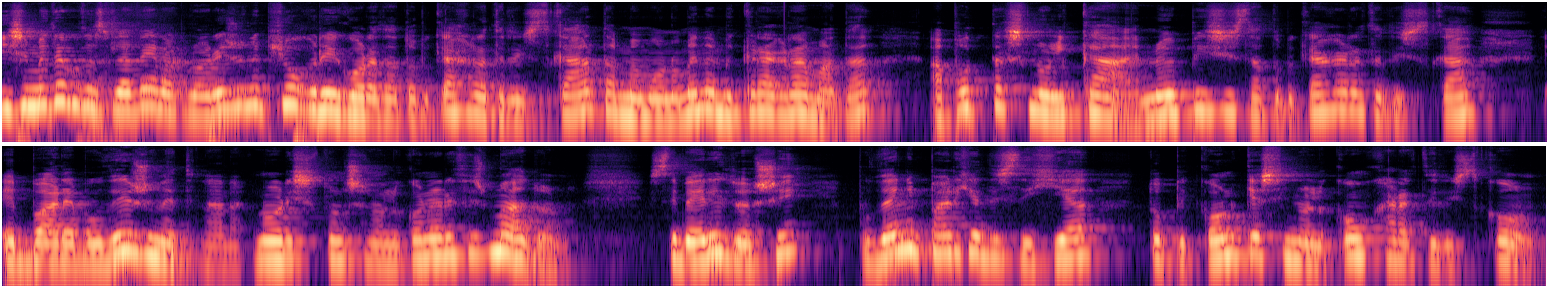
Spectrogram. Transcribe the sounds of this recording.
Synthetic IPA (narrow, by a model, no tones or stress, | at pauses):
isimit̪efod̪ɐzðilɐðiɐnɐɣno̞ɾizune̞pço̞ɣɾiɣo̞ɾɐt̪ɐt̪o̞pikɐxɐɾɐk̚t̪iɾist̪i̥kɐt̪ɐmemo̞no̞me̞nɐmikɾɐɣɾɐmɐt̪ɐ | ɐpo̞t̪i̥t̪ɐsino̞likɐe̞no̞e̞pis̬ist̪ɐt̪o̞pikɐxɐɾɐk̚t̪iɾist̪i̥kɐ | ebɐɾe̞vo̞ðizune̞t̪inɐnɐɣno̞ɾisi̥t̪o̞nsino̞liko̞nɐɾiθizmɐt̪o̞n | st̪ibe̞ɾip̚t̪o̞si | puðe̞nipɐɾçiɐnd̪ist̪içiɐt̪o̞piko̞nce̞sino̞liko̞nxɐɾɐk̚t̪iɾist̪i̥ko̞n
